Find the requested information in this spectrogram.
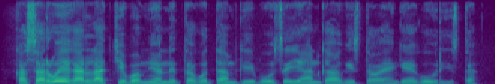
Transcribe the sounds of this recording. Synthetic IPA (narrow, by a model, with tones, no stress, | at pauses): ka˨sa˨ɾwe˦ka˨la˦k̚t͡ʃe˨bɔ˦mɲɔ˨ne˦tːɔ˨ko˦tamk̬e˨bo˦se˨ja˦nka˦ki˨stɔ˨ɛ˨ŋɡɛ˦ko˨ɾi˨stɔ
